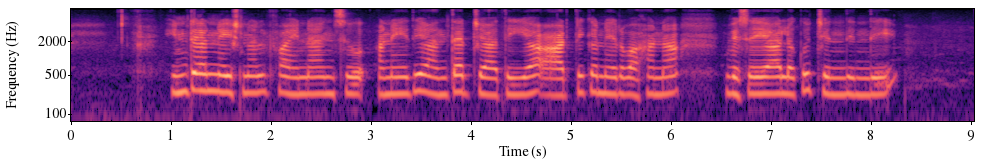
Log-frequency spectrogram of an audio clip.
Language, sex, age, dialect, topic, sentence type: Telugu, female, 18-24, Southern, banking, statement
